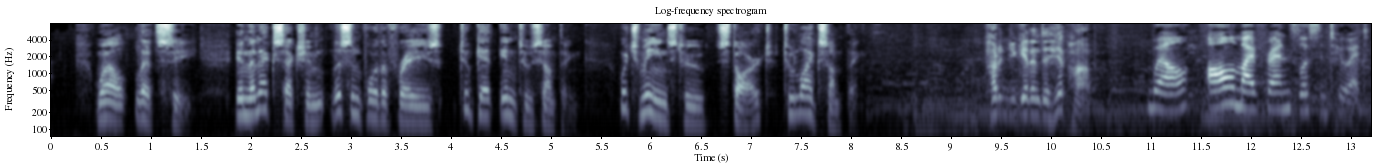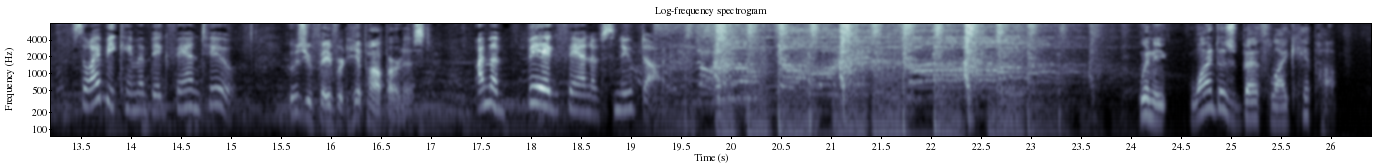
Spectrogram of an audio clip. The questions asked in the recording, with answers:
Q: Winnie, why does Beth like hip-hop?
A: 她说她喜欢上嘻哈乐啊,是因为她的朋友都爱听这种音乐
